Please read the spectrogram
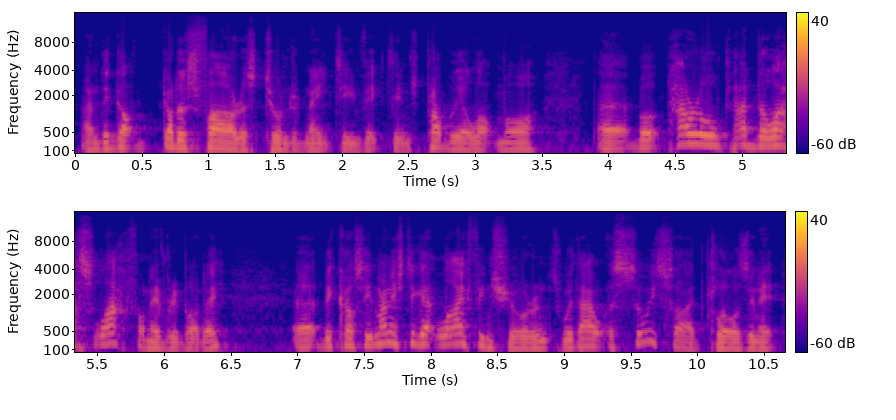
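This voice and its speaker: Speaking a little fast with lively intonation, an older man from England delivers a chatty lecture in a lecture room. A former detective with a medium-pitched, darkish voice, he uses fillers and asks his audience questions.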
